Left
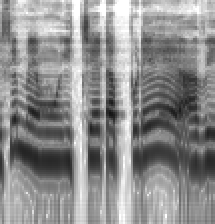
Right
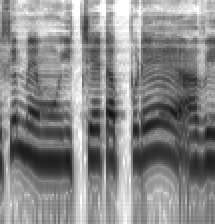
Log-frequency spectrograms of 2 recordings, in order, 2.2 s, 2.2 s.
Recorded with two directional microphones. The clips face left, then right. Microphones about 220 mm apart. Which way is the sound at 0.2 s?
20° right (ahead or behind).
